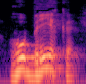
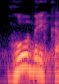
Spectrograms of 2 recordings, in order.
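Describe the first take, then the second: First: The stress falls on the second syllable. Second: The stress falls on the first syllable. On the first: This is the form the grammar prescribes. The speaker calls it right. "o que está previsto na gramática?" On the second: This is how some people commonly say it. The speaker calls it wrong. "um advogado falar o quê?"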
